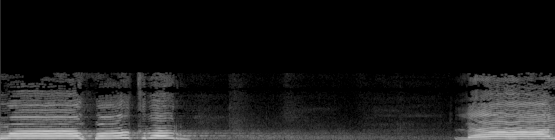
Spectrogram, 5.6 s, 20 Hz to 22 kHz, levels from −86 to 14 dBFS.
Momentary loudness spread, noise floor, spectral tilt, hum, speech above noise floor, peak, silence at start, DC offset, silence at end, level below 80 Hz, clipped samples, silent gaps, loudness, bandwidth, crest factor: 13 LU; -54 dBFS; -1.5 dB/octave; none; 40 dB; -4 dBFS; 0 s; under 0.1%; 0 s; -72 dBFS; under 0.1%; none; -13 LUFS; 11 kHz; 12 dB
